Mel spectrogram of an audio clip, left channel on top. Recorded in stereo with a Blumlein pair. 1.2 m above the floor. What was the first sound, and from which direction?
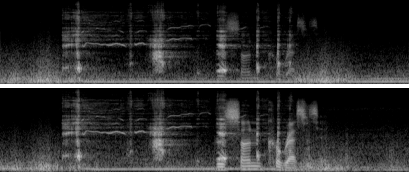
A cough, 10° right.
